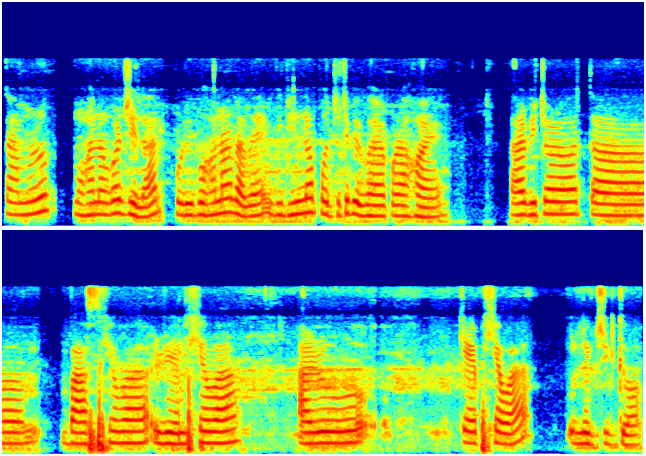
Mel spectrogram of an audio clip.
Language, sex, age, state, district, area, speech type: Assamese, female, 18-30, Assam, Kamrup Metropolitan, urban, spontaneous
